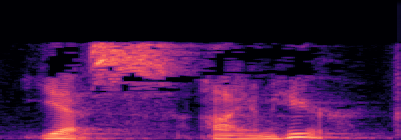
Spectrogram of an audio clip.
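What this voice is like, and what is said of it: Deep voice. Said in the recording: “A deep voice replied”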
